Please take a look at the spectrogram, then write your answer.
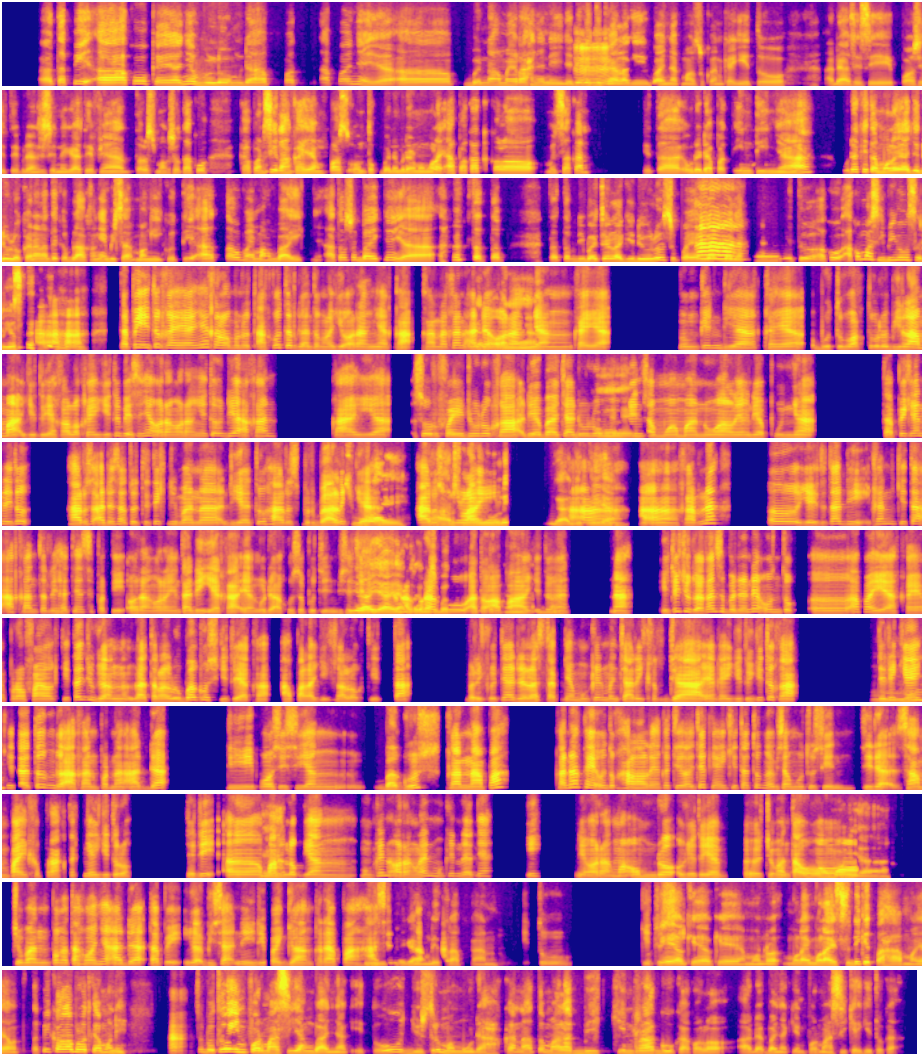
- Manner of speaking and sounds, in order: chuckle; chuckle; other background noise; chuckle; unintelligible speech
- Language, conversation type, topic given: Indonesian, podcast, Kapan kamu memutuskan untuk berhenti mencari informasi dan mulai praktik?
